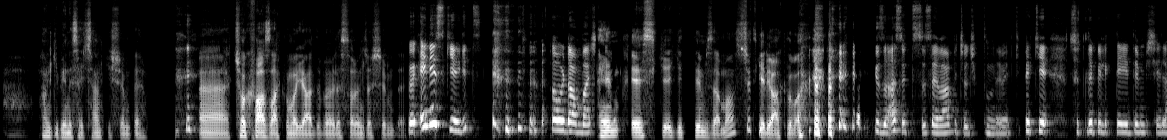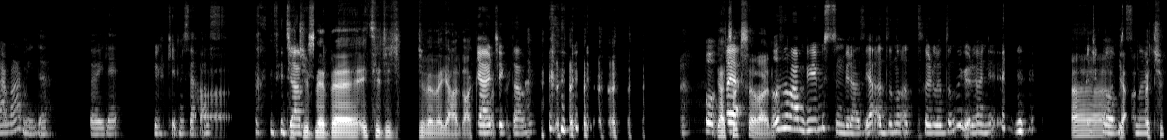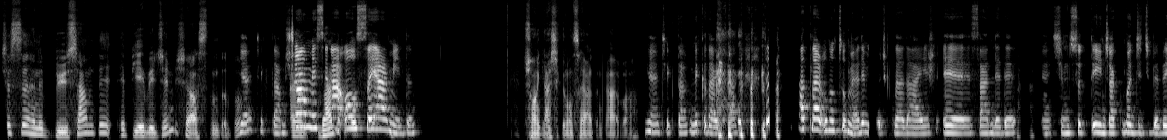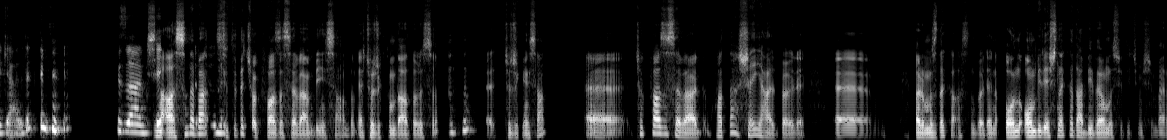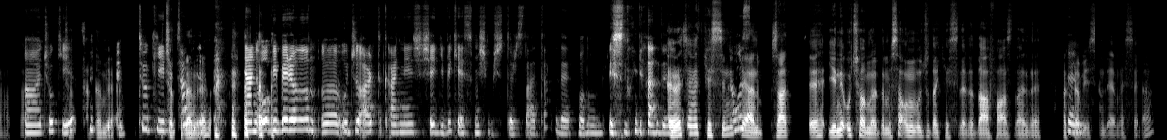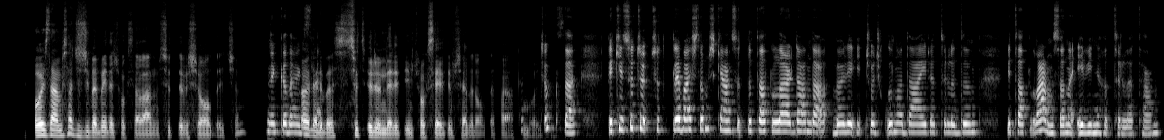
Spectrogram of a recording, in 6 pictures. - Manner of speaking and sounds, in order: chuckle; chuckle; tapping; laugh; chuckle; other background noise; chuckle; chuckle; laugh; chuckle; laugh; chuckle; unintelligible speech; chuckle; laugh; unintelligible speech
- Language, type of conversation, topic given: Turkish, podcast, Çocukluğundan aklına ilk gelen yemek hangisi, anlatır mısın?
- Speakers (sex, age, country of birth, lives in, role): female, 50-54, Turkey, Spain, host; male, 30-34, Turkey, France, guest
